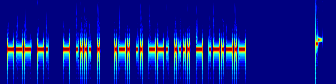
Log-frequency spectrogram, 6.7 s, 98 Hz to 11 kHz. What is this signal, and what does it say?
Morse code, heard as a keyed tone, about 28 wpm, 700 Hz. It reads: ON THE RIGHT.
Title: Sentences from Top 1600 Words 28wpm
